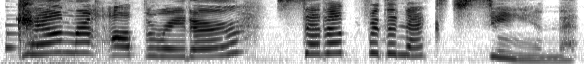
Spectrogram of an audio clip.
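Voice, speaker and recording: A woman's voice: very high voice, huge pitch swings, fairly quick, full character voice. A woman voicing a theatrical, bossy and cheerful young female film director in an anime video game. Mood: brisk, commanding. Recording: music underneath. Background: background music.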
